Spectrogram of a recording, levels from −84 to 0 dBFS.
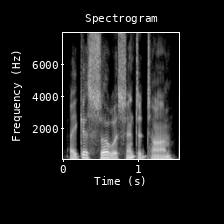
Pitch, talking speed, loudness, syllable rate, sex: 110 Hz, 195 wpm, -16 LUFS, 5.2 syllables/s, male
